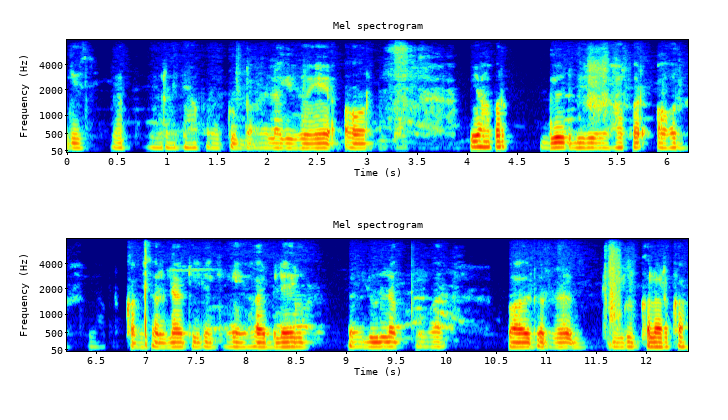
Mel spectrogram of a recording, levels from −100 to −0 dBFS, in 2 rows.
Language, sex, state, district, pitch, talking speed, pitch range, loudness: Hindi, male, Uttar Pradesh, Hamirpur, 125 Hz, 100 wpm, 120-130 Hz, -23 LUFS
